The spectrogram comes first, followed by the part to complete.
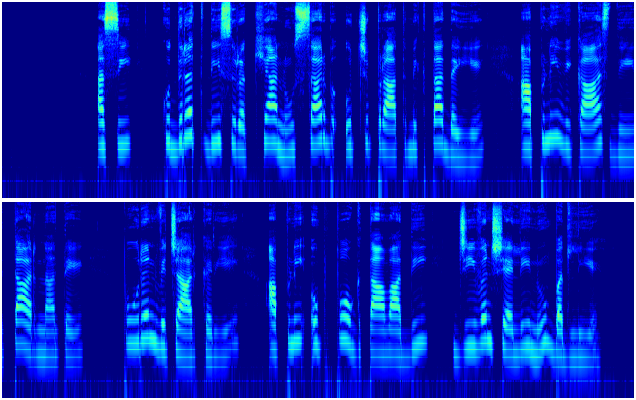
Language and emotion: Punjabi, neutral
